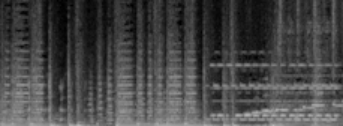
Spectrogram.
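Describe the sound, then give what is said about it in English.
A loud musical jingle gives way to a bright electronic telephone ring, steady warbling tones repeating over the music near the end, with no one talking. “Phone calls with Bubba.”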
